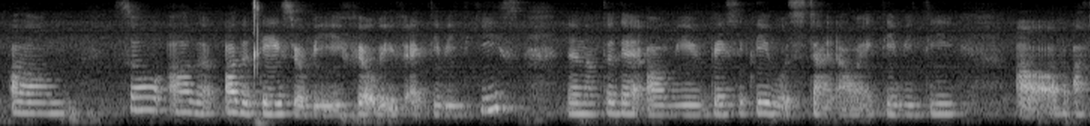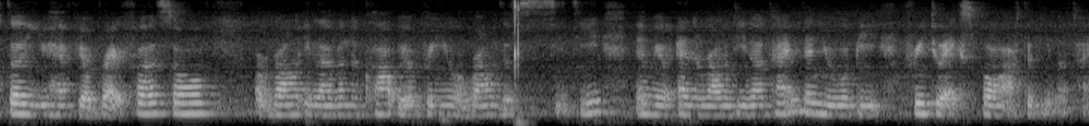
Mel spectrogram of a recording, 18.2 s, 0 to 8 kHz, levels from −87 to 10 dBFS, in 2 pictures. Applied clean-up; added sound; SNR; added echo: none; Finger snapping; 8 dB; reverberation time 0.3 s.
